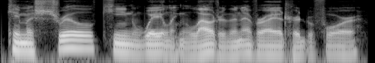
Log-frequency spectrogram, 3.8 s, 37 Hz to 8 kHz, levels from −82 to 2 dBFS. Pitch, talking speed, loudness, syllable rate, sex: 90 Hz, 175 wpm, -18 LUFS, 4.8 syllables/s, male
